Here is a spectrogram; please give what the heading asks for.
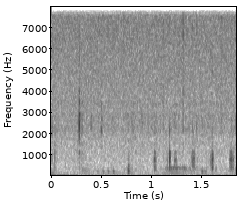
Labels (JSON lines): {"label": "biophony, grazing", "recorder": "SoundTrap 600 or HydroMoth"}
